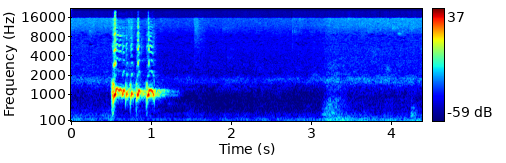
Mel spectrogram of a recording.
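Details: Zebra dove of local Pajajaran type, kept in a cage lifted on a pole in Kuningan, West Java, utters one quick burbling coo of several pulsed notes, followed by quiet with faint low noise.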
